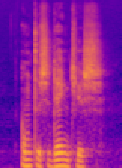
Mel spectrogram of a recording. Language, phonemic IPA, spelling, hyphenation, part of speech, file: Dutch, /ɑn.tə.səˈdɛn.tjəs/, antecedentjes, an‧te‧ce‧den‧tjes, noun, Nl-antecedentjes.ogg
- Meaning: plural of antecedentje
